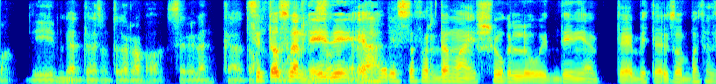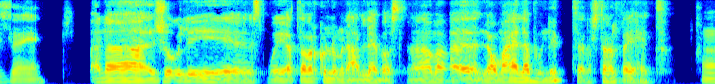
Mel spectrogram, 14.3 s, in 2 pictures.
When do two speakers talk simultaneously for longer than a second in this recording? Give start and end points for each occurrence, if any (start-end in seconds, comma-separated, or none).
2.5-3.9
